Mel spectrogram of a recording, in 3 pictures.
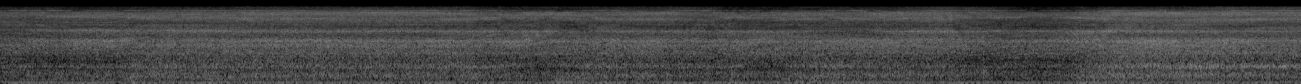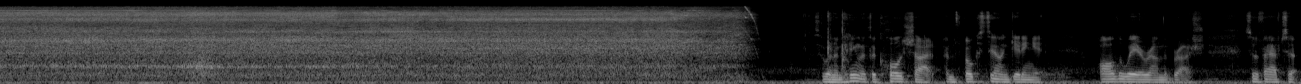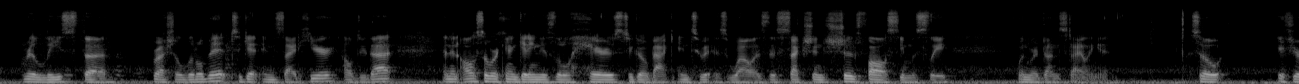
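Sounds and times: hair dryer blowing air: 0:00.0 - 0:20.6.

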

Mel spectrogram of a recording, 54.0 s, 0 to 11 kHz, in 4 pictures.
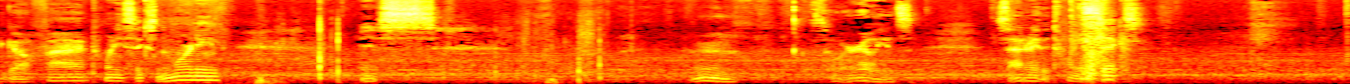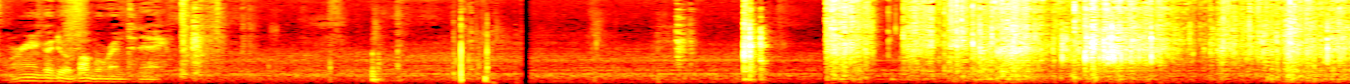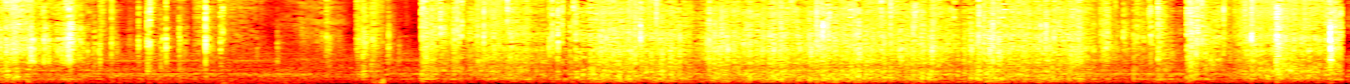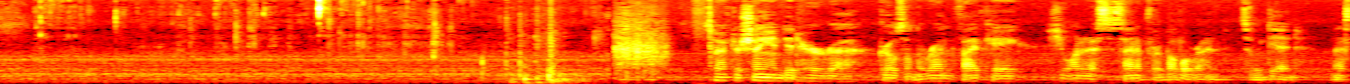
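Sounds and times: cereal rattling into plastic bowl: 0:21.8 - 0:29.2, 0:30.6 - 0:40.4
plastic bag crinkling: 0:21.8 - 0:40.5.

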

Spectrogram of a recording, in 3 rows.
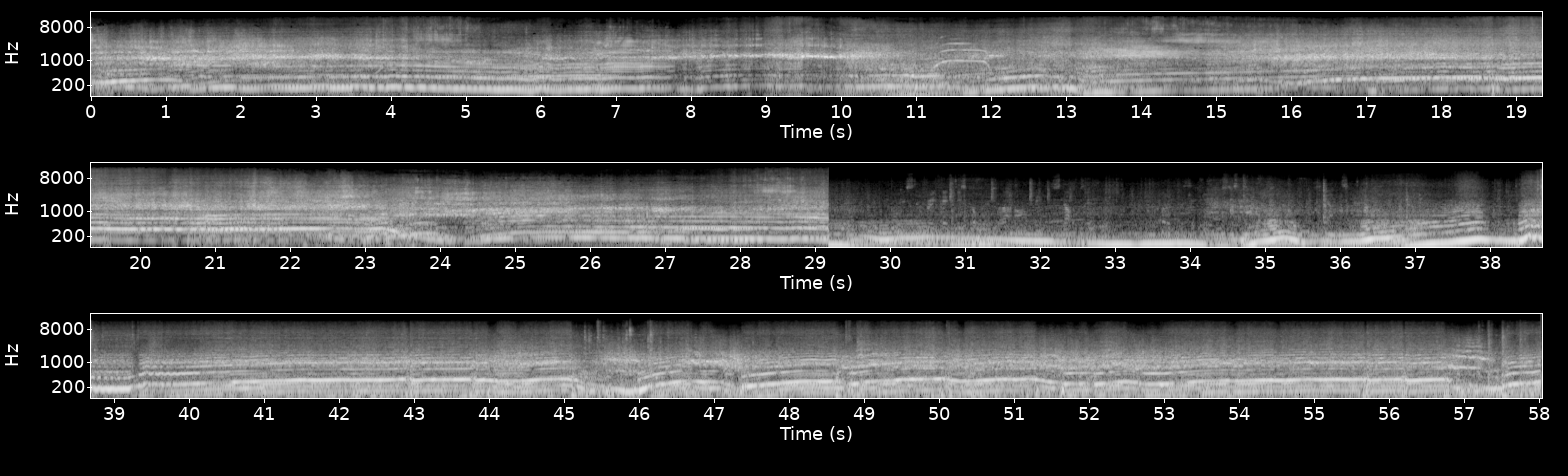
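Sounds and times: car engine revving hard: 0:36.2 - 0:58.0.

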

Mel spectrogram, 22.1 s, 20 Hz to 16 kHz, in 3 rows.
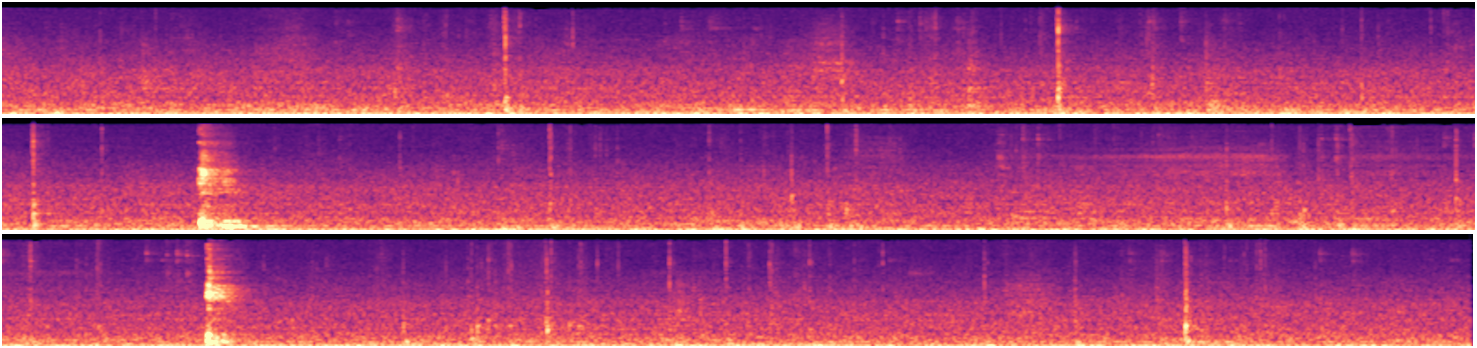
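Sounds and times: low steady hum: 0:00.0 - 0:22.0
keyboard keystrokes: 0:02.0 - 0:08.0, 0:08.9 - 0:11.8, 0:16.6 - 0:21.6.

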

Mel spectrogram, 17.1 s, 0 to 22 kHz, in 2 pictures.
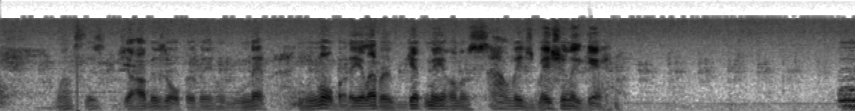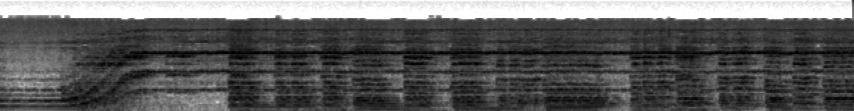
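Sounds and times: organ chords: 0:08.4 - 0:17.0.

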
